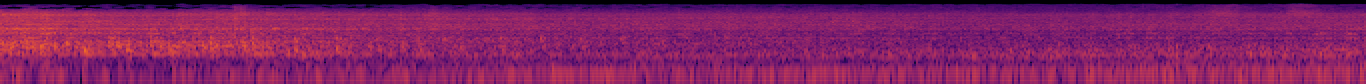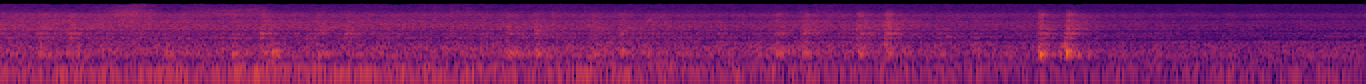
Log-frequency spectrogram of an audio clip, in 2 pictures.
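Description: Electric commuter train running on the line, its rolling noise steady and slowly fading, with one sharp clack about nine seconds in.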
